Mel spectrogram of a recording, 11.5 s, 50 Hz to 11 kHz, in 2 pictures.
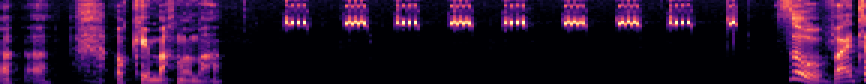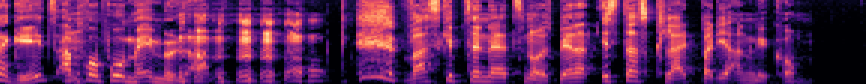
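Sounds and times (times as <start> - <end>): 
speech: 0.0 - 1.6, 5.3 - 11.2
cricket chirping: 1.9 - 5.0
laughter: 6.2 - 8.2.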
